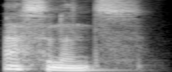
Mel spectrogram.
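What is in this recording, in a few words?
"assonance", British English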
